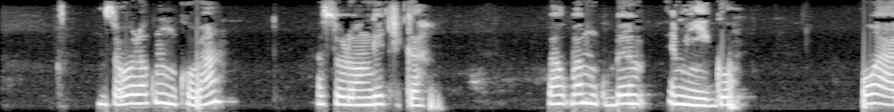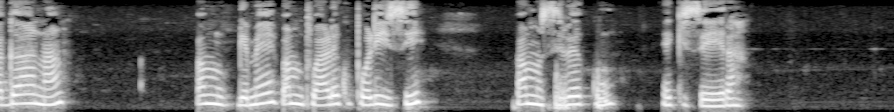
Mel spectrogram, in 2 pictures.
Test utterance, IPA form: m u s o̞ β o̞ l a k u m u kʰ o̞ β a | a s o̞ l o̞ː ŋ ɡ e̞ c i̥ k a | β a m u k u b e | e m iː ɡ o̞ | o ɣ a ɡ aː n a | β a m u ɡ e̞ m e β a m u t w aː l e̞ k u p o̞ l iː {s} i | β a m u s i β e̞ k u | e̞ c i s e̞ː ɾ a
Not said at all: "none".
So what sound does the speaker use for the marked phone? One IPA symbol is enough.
s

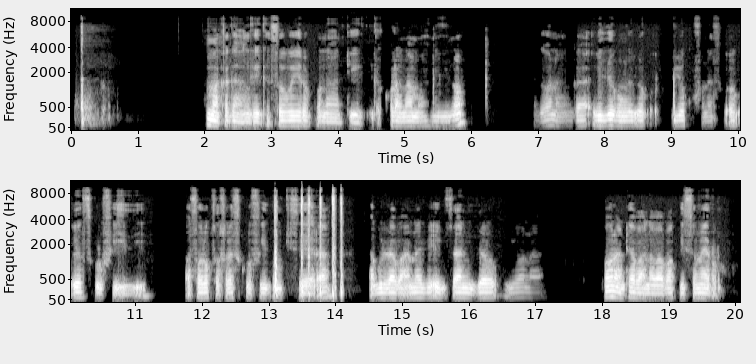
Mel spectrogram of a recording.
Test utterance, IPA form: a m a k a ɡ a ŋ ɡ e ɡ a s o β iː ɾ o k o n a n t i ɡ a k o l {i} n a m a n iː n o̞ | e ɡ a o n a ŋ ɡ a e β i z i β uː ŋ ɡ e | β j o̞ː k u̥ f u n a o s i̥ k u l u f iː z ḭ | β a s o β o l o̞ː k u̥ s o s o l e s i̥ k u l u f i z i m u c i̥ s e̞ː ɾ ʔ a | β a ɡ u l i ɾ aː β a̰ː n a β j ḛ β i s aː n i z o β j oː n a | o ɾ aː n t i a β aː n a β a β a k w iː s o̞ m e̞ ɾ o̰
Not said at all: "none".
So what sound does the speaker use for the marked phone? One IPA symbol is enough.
a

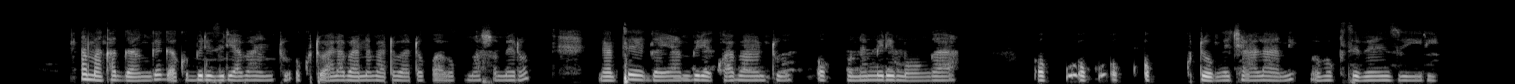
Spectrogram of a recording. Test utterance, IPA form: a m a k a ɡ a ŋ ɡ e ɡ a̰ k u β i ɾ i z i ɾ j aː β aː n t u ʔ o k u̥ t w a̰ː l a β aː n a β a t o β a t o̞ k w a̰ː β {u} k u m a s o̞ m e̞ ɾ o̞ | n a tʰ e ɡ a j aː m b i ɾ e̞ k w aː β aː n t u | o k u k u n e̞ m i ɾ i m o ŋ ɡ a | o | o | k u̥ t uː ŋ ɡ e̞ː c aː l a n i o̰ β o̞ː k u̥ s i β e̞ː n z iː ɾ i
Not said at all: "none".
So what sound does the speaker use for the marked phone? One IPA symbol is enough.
o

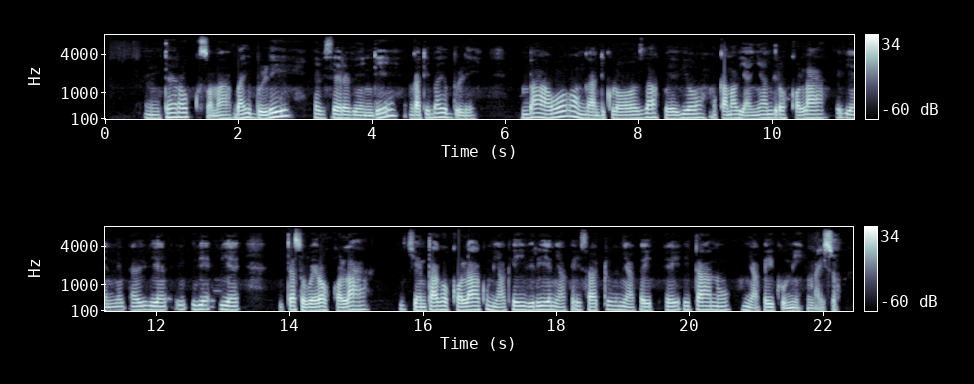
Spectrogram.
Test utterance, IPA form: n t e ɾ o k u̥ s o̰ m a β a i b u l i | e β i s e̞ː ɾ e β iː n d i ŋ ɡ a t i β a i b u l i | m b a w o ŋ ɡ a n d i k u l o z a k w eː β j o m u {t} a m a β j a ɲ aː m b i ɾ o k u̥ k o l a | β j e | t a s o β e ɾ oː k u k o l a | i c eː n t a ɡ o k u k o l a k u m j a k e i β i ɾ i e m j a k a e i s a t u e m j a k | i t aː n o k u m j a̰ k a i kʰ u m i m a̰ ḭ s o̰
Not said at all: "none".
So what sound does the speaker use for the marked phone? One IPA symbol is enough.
k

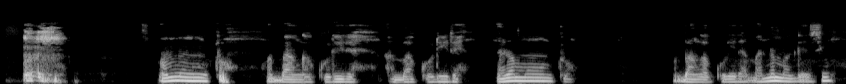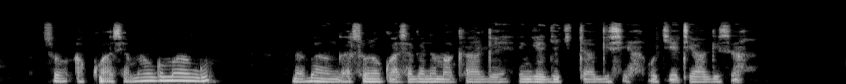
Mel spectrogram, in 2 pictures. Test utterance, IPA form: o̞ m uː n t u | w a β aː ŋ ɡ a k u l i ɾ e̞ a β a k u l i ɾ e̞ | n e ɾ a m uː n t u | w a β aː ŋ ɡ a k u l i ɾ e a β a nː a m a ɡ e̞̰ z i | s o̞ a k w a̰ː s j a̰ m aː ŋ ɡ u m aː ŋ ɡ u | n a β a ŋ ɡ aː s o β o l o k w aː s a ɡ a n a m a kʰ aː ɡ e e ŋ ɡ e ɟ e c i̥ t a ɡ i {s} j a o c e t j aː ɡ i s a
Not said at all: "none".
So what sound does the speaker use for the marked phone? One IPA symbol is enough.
s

